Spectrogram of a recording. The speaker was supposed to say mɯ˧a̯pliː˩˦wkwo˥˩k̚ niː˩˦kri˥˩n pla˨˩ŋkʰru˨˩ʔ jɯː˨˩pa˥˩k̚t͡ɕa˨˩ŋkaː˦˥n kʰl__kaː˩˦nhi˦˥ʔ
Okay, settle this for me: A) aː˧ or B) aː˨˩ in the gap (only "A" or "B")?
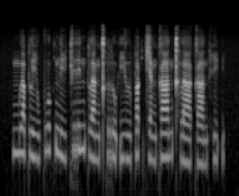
B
